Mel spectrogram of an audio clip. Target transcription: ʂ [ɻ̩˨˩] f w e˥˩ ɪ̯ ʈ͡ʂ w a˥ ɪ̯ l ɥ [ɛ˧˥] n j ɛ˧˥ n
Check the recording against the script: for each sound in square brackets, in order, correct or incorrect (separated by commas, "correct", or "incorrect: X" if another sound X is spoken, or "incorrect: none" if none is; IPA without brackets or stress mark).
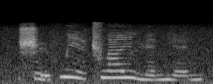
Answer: correct, correct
